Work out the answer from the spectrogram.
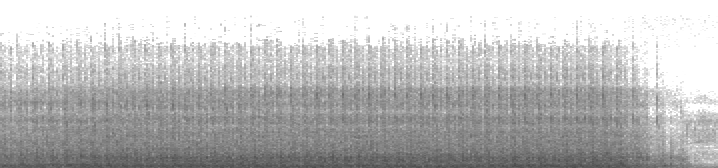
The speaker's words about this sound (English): I'm going to go to a three thread narrow and I'm going to sew out my stitch until there's no more purple thread.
